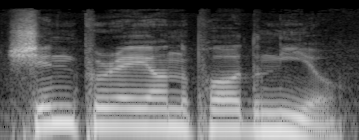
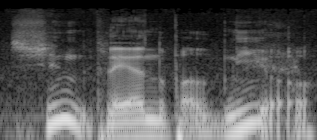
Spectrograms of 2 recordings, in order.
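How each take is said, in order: First: "Shin Play on the Pod Neo" said slowly, with Play sounding like "puree"; Japanese pronunciation. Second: "Shin Play on the Pod Neo" repeated slowly, with Play as plain English "play"; careful repeat of "Shin Play on the Pod Neo"; English pronunciation. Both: Shown as a demonstration. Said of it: "they say it correctly".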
